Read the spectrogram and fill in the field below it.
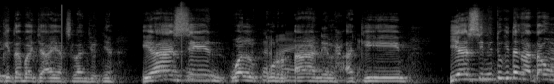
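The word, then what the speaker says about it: وَالْقُرْآنِ الْحَكِيمِ: Kalau wawunya wawu ibtida itu dibacanya wal Qur'anul Hakimu. Tetapi dibacanya wal Qur'anil Hakim.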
